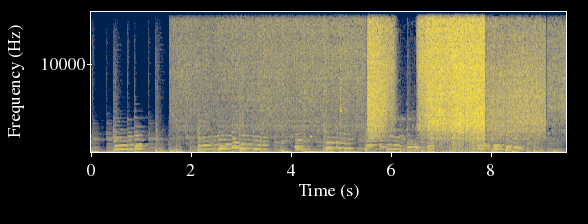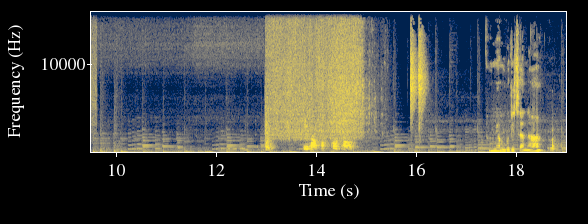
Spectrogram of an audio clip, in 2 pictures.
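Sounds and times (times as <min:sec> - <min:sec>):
background music: 0:00.0 - 0:19.0
food sizzling in frying pan: 0:01.6 - 0:15.4.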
